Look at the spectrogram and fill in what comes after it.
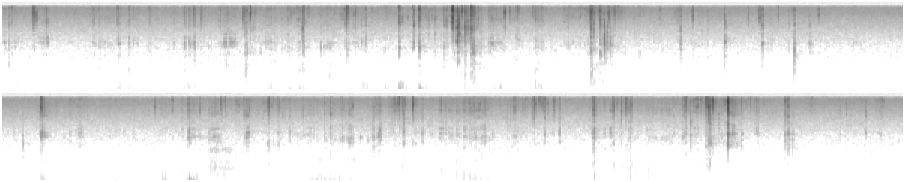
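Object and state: Dry bar soap being cut.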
